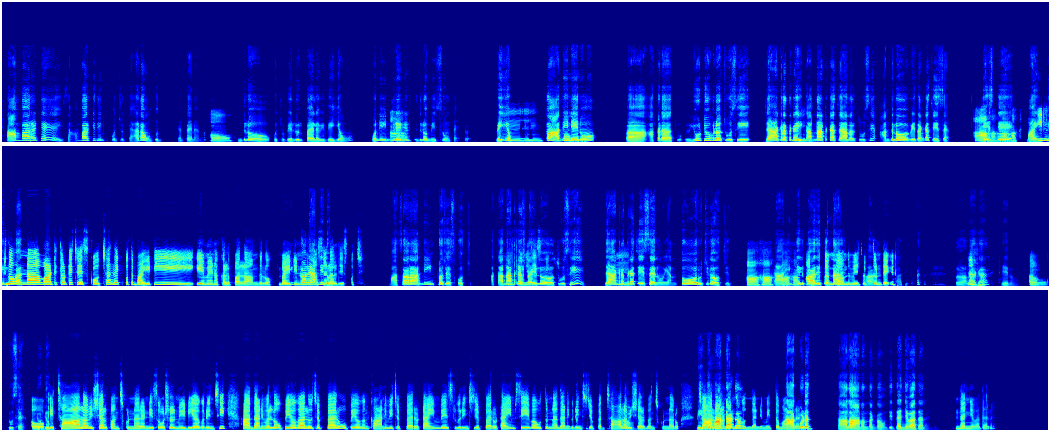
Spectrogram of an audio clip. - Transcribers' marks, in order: tapping; in English: "ఇంగ్రీడియెంట్స్"; in English: "మిస్"; in English: "సో"; in English: "యూట్యూబ్‌లో"; in English: "చానెల్"; other background noise; in English: "స్టైల్‌లో"; chuckle; in English: "సో"; in English: "యూట్యూబ్"; in English: "సోషల్ మీడియా"; in English: "టైం వేస్ట్"; in English: "టైం సేవ్"
- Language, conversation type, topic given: Telugu, podcast, సోషల్ మీడియా మీ జీవితాన్ని ఎలా మార్చింది?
